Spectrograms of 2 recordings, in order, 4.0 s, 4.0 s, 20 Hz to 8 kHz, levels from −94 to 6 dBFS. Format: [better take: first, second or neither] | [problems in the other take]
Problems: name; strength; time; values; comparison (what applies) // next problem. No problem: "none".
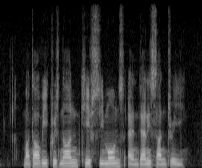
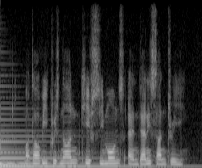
first | background sound (Acoustic guitar); 3 dB below the speech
